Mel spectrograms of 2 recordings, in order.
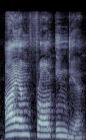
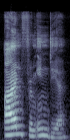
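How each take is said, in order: First: From is said with a full aw vowel. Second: From is said with a reduced uh vowel. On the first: The speaker calls it wrong. "won't say that" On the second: The speaker calls it right. "but rather they're gonna say"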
